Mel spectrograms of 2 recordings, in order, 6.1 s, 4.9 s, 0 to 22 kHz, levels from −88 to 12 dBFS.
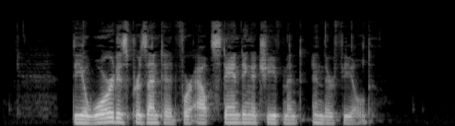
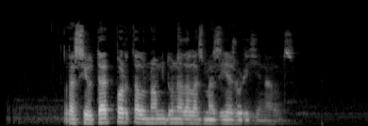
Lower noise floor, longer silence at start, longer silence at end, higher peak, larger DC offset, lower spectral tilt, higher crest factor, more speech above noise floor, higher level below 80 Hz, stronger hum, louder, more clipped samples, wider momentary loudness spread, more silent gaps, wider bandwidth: first, -80 dBFS vs -74 dBFS; about the same, 0.95 s vs 0.85 s; first, 1.2 s vs 1.05 s; first, 0 dBFS vs -4 dBFS; neither; about the same, -5.5 dB/octave vs -5.5 dB/octave; about the same, 20 dB vs 20 dB; first, 61 dB vs 51 dB; first, -60 dBFS vs -72 dBFS; neither; first, -19 LUFS vs -24 LUFS; neither; second, 13 LU vs 21 LU; neither; about the same, 11 kHz vs 10 kHz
